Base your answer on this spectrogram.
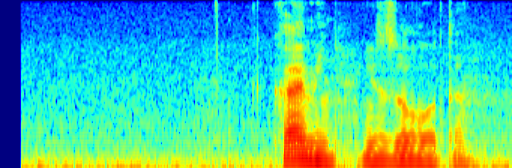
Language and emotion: Russian, neutral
